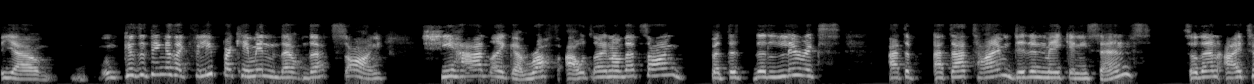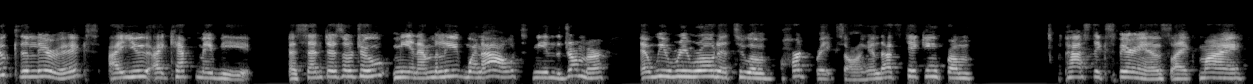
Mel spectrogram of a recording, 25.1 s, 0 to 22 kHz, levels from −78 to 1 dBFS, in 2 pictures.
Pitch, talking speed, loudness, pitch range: 245 Hz, 175 wpm, -22 LUFS, 215-270 Hz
